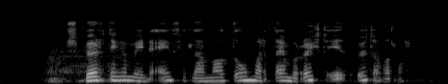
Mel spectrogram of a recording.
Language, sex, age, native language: Icelandic, male, 14, Icelandic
